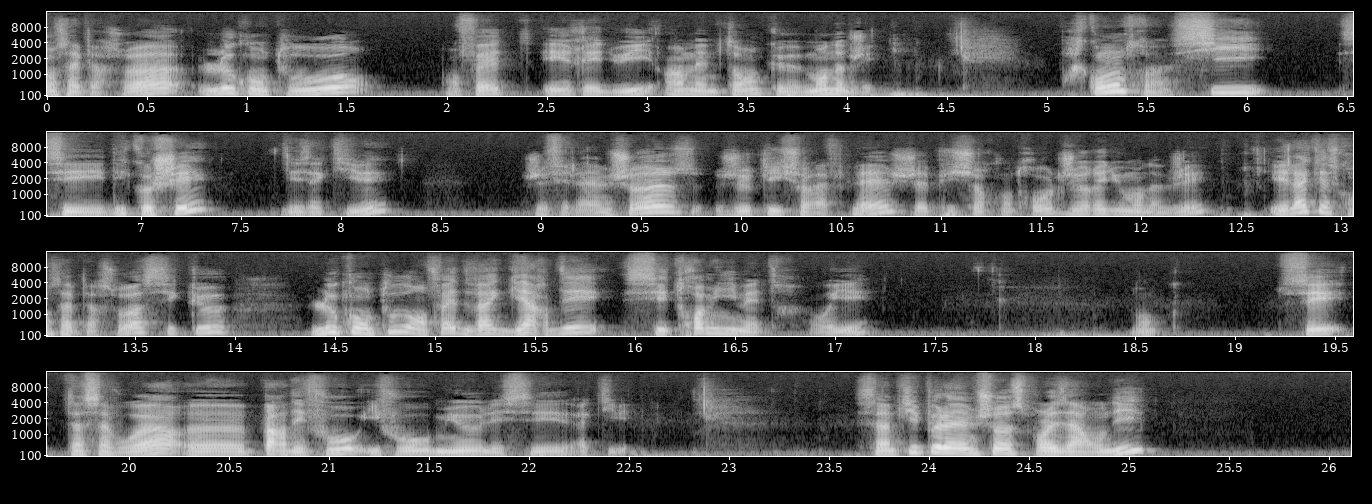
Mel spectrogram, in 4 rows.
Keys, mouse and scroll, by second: 4.3 ctrl+z, 6.6 click, 9.5-12.7 drag, 18.1 ctrl+z, 21.2 click, 21.7 click, 22.6 click, 23.2 click.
